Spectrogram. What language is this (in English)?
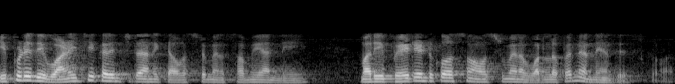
Telugu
